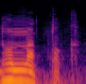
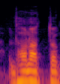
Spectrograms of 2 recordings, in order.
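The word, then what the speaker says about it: ধ্বন্যাত্মক: উচ্চারণটা হচ্ছে ধন্যাত্মক, ধনাত্মক না, অনেকে ধনাত্মক বলেন, ধন্যাত্মক।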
